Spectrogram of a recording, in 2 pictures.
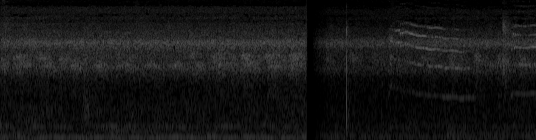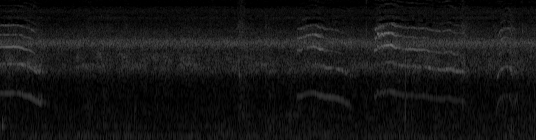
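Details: An angry kitten squabbling with its companion gives a string of meows, a pair in the middle and more toward the end, each bending down at the tail, against a constant high-pitched hiss and a low hum early on.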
